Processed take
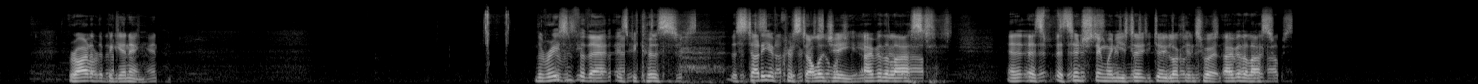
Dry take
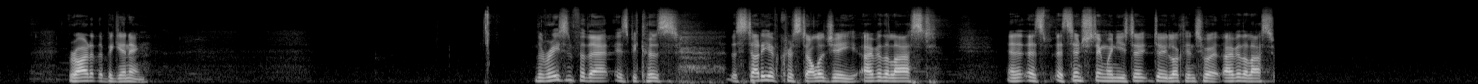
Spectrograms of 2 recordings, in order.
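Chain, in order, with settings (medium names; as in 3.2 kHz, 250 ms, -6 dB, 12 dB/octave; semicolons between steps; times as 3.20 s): chunks repeated in reverse 142 ms, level -10.5 dB; high-pass 95 Hz; treble shelf 3.9 kHz +7 dB; trim -4 dB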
